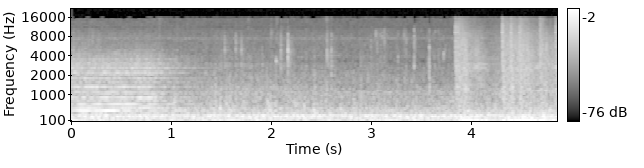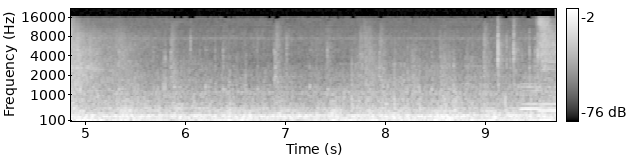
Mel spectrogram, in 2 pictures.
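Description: Ship cannons fire during a naval battle in the pirate video game Pirates Online, with a rumbling volley of booms over a dense, continuous roar of battle and sea noise.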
